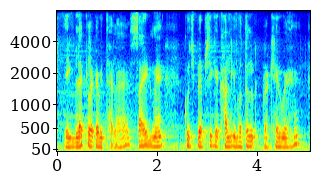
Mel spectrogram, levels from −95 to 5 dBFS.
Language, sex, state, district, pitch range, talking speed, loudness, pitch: Hindi, male, Jharkhand, Ranchi, 100-110 Hz, 200 wpm, -19 LUFS, 105 Hz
